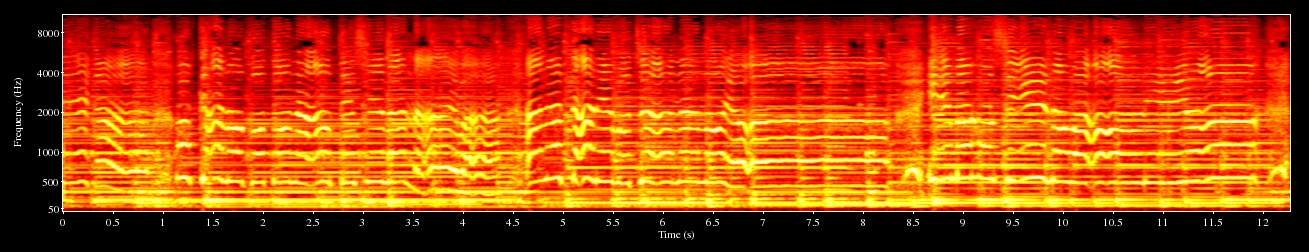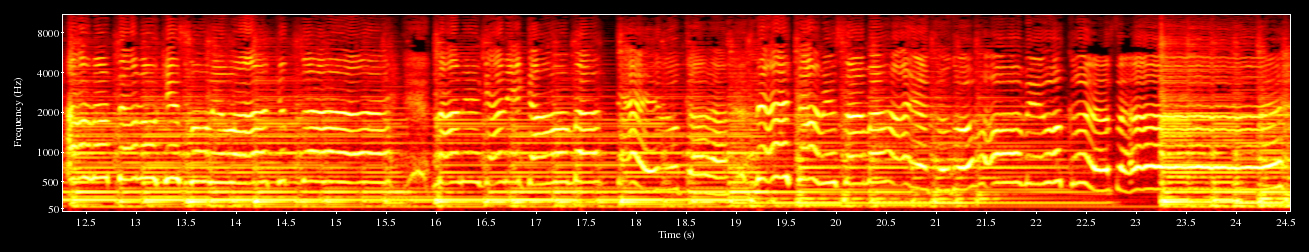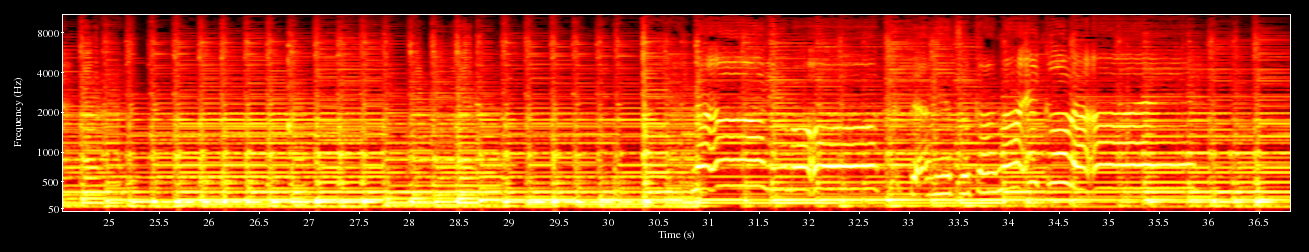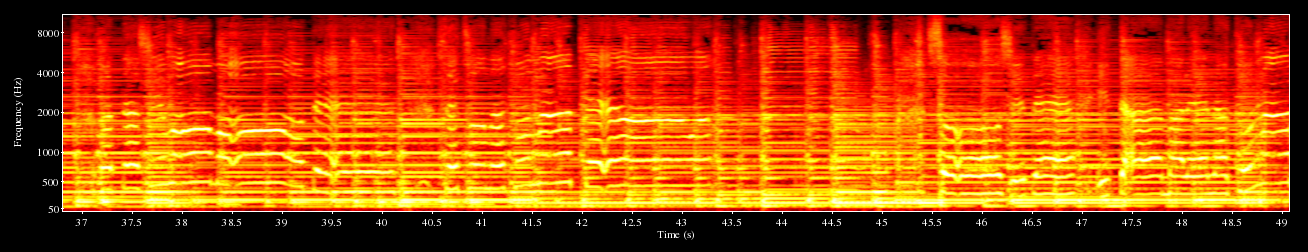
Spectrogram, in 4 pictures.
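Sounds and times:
woman singing: 0.0s - 27.7s, 29.6s - 49.0s
guitar playing: 0.0s - 49.0s.

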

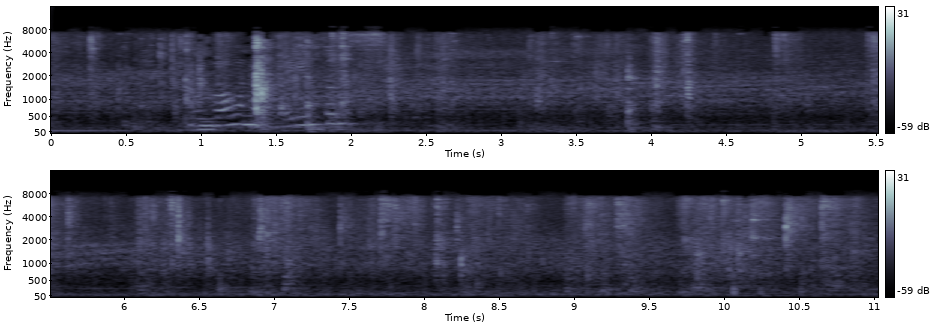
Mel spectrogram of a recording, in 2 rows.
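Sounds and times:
footsteps on rough ground: 0.0s - 11.0s.

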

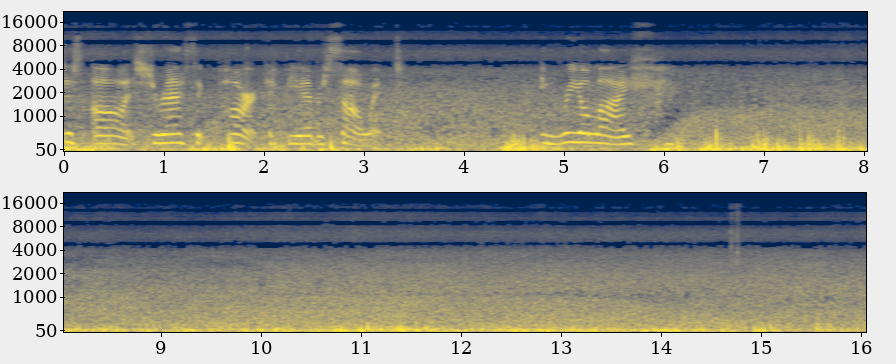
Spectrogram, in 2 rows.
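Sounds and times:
surf breaking on beach: 0.0s - 16.0s
wind buffeting microphone: 0.0s - 16.0s.

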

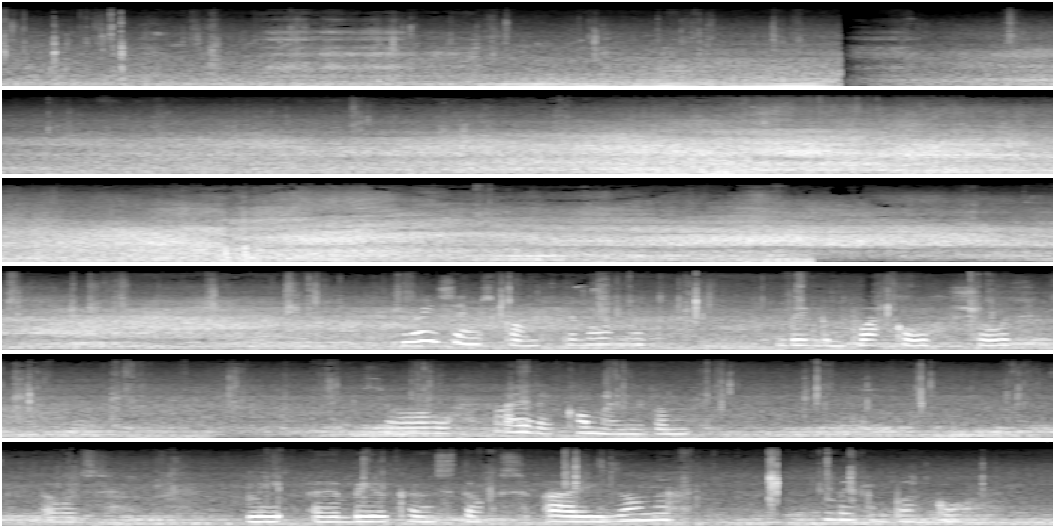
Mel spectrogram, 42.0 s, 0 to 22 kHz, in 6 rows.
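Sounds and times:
low traffic rumble: 0.0s - 42.0s
passing cars: 0.0s - 42.0s.

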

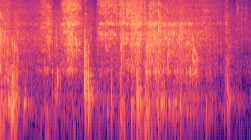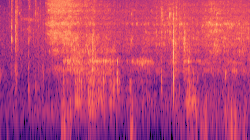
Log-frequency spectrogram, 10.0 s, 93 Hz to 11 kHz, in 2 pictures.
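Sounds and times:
bike knocking and rattling: 0.0s - 10.0s.

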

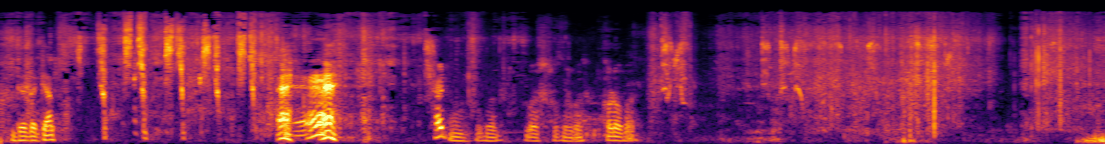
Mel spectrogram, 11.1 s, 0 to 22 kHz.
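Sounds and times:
hooves crunching through straw: 0.0s - 4.8s, 7.2s - 11.0s.

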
